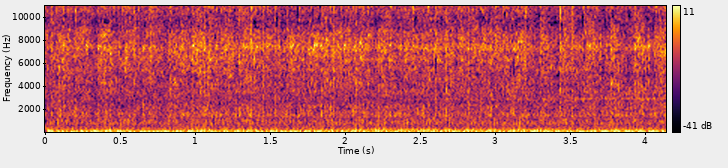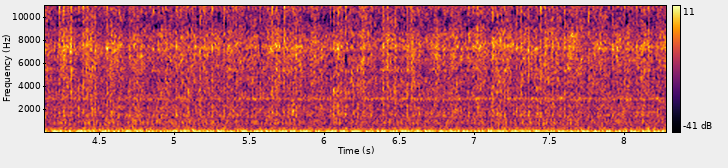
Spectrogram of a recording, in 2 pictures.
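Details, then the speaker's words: 1948 Chevy Fleetline small-block V8 (4-speed), just started after sitting a while and a motor repair; the owner pumped the throttle heavily so it fires rich. Deep, steady rumble with a slightly lumpy beat, settling into an even idle. "Now uh I will say I pumped the ever living crap out of it. So she's going to fire up a little on the rich side."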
